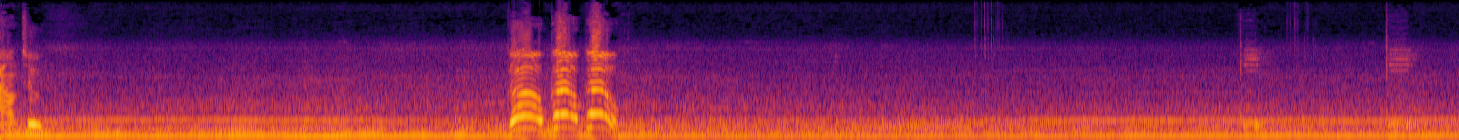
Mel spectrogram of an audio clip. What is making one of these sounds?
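A four-cylinder car engine drones, heard from inside the cabin.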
